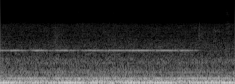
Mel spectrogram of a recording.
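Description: Cabin noise of an Irish Rail 29000 class diesel multiple unit rolling slowly: a steady low engine hum with a thin high whine that stops near the end.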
